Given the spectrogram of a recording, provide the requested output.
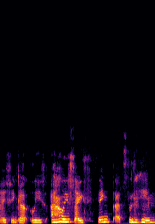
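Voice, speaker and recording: A woman speaks at a very slow pace, somewhat breathy, with fairly even intonation. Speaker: podcast host. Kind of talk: casual podcast intro. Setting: solo podcast recording.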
